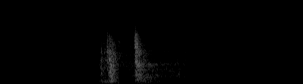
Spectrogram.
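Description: A heavy double door creaks open.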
